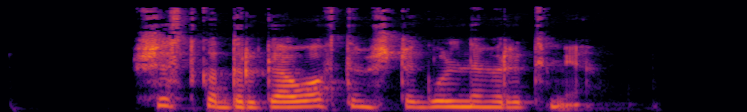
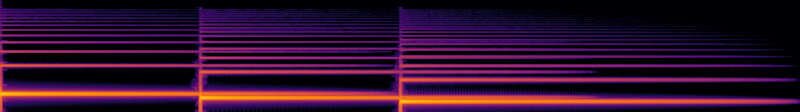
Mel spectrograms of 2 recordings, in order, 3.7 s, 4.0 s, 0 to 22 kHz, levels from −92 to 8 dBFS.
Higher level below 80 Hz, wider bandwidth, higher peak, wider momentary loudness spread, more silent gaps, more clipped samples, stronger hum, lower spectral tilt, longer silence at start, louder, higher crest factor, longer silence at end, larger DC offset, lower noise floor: second, -70 dBFS vs -52 dBFS; first, 17 kHz vs 10.5 kHz; second, -8 dBFS vs 0 dBFS; second, 12 LU vs 16 LU; neither; neither; neither; about the same, -4 dB/octave vs -5 dB/octave; first, 0.65 s vs 0 s; second, -24 LUFS vs -18 LUFS; about the same, 20 dB vs 18 dB; first, 0.8 s vs 0.2 s; neither; first, -78 dBFS vs -37 dBFS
